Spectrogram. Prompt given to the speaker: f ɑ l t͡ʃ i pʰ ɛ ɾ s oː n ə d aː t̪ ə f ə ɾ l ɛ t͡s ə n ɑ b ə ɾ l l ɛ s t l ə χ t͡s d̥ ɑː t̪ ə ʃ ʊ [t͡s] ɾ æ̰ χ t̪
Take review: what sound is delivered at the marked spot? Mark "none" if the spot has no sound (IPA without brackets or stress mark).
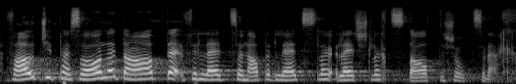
t͡s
